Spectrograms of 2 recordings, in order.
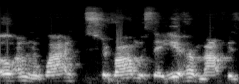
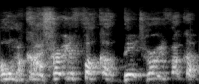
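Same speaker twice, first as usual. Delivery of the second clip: very high, furious, angry screaming, acted out; 9 semitones higher than usual. Retelling how the mother yells while being changed: imitating someone yelling angrily. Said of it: "she'll yell and scream out, like".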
